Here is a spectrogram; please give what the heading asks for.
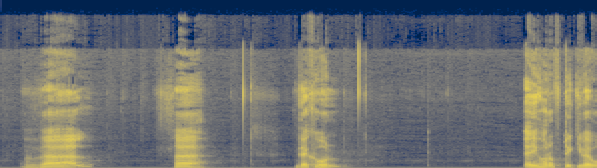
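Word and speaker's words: ف: দ জাল ফ্যা দেখুন এই হরফটি কিভাবে উচ্চারণ করতে হয় নিচের ঠোঁটের পেট সামনের উপরের দুই দাঁতের আকার সঙ্গে লাগিয়ে এভাবে উচ্চারণ করতে হয় দেখুন ফা এই হরফটি দেখুন ফা এই কয়েকটি হরফ যে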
